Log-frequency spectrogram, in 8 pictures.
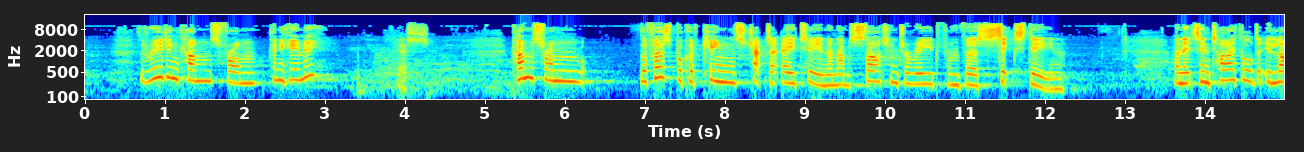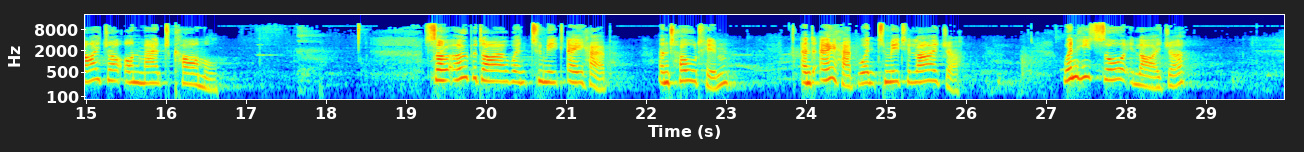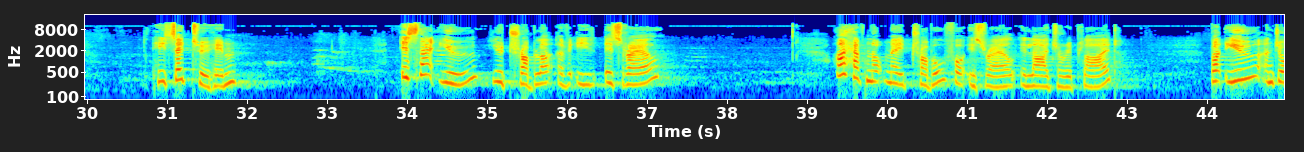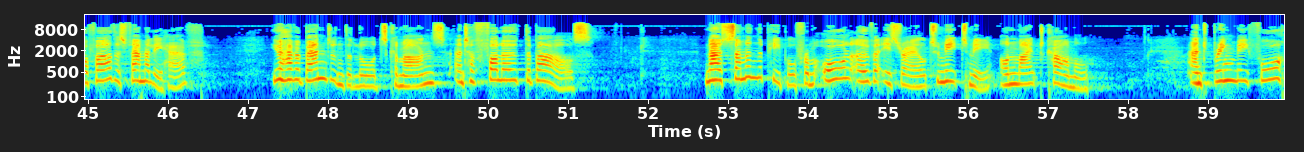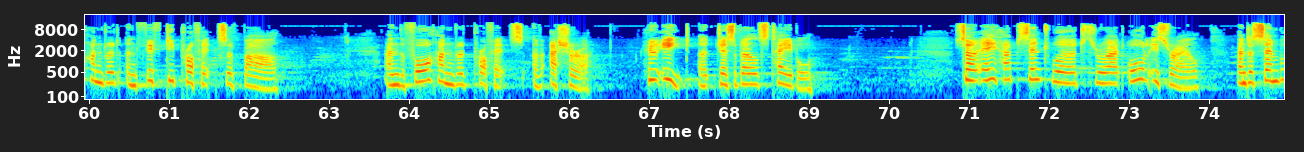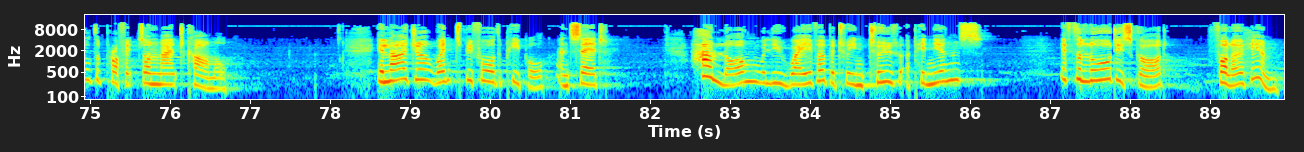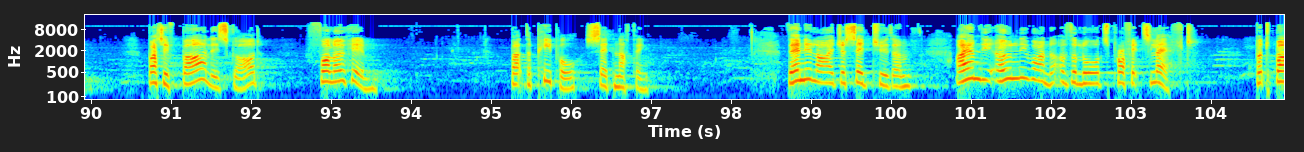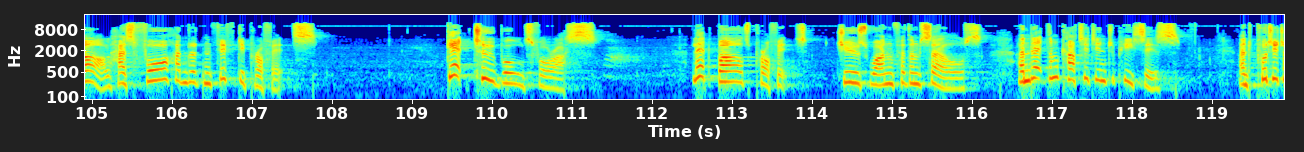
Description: Bible reading and sermon from the 10AM meeting at Newcastle Worship & Community Centre of The Salvation Army. The Bible reading was taken from 1 Kings 18:16-46.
